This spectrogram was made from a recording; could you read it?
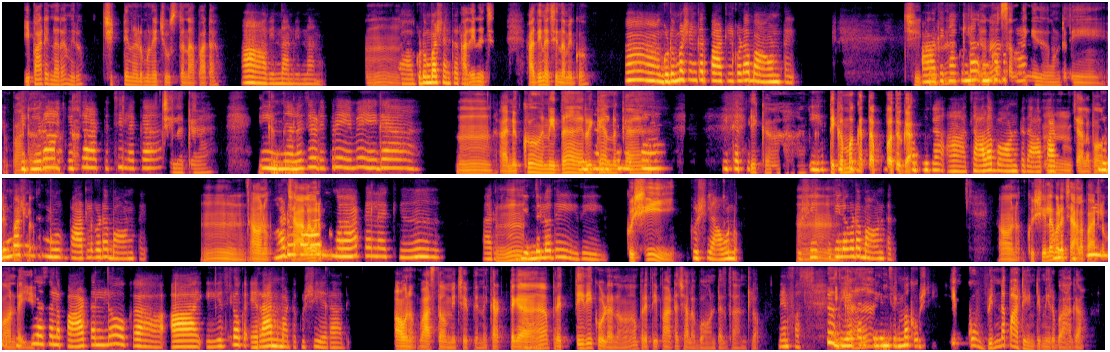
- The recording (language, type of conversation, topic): Telugu, podcast, ఏ పాటలు మీకు ప్రశాంతతను కలిగిస్తాయి?
- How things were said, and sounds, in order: singing: "చిగురాకిలానా"; static; in English: "సంథింగ్"; singing: "చిగురాకు చాటు చిలక"; singing: "ఈ అలజడి ప్రేమేగా"; wind; singing: "అనుకోని దారి గనుక"; singing: "పూజారి కనక ఇక తిక్ ఈ తిప్పలు తప్పదుగా!"; other background noise; other noise; singing: "ఆడువారి మాటలకు అర్"; tapping; distorted speech; in English: "ఏజ్‌లో"; in English: "ఎరా"; in English: "ఎరా"; in English: "కరెక్ట్‌గా"; in English: "ఫస్ట్"; stressed: "ఫస్ట్"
